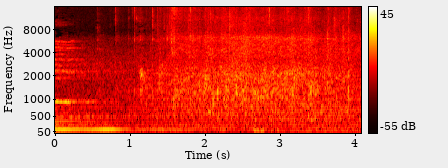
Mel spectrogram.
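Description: A sung chord with electronic organ accompaniment dies away in the first second, and then a hall audience applauds, a steady patter of many hands clapping.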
